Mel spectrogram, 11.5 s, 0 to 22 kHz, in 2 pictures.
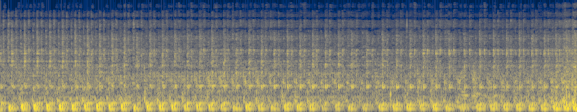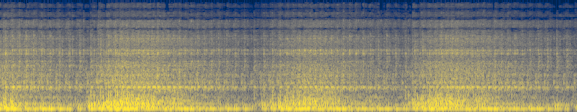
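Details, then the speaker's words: Old barn-find Moto Guzzi single first start after 40 years, head work done: steady even firing beat about four per second settling into smooth tickover with light blips, oil circulating; healthy idle, sits there nicely. "It really just does sit there very nicely, ticking over."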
